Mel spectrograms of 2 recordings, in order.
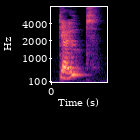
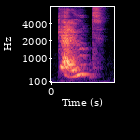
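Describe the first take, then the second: First: Said in the usual way. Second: High, loud shocked goat; outraged disbelief. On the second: Acted. Pirate chief to the troll, shocked loud question. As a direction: bark it back in disbelief.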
